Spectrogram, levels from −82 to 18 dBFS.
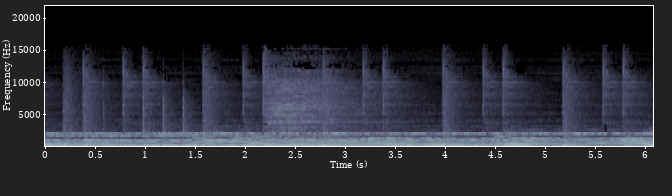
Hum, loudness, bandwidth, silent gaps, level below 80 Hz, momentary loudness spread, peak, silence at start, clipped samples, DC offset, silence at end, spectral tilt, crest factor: none; -20 LUFS; 15.5 kHz; none; -28 dBFS; 4 LU; -6 dBFS; 0 s; under 0.1%; under 0.1%; 0 s; -6 dB/octave; 12 dB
